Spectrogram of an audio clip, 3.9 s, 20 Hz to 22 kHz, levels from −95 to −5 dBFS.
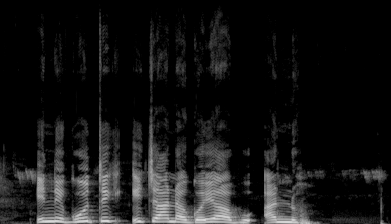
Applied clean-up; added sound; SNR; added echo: none; none; none; none.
